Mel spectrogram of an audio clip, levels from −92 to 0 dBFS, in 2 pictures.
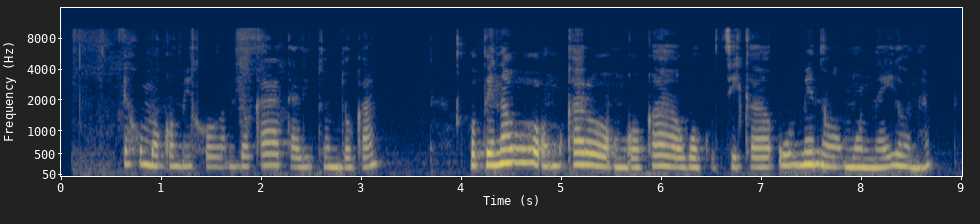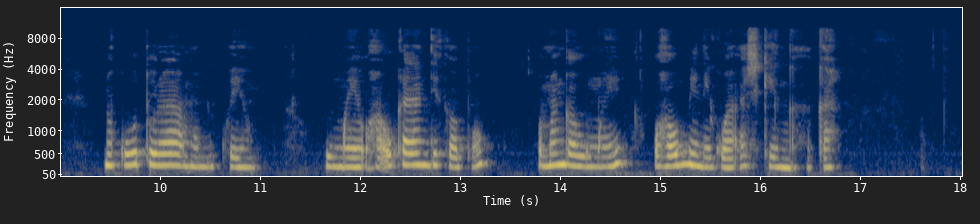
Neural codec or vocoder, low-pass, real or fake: vocoder, 22.05 kHz, 80 mel bands, Vocos; 9.9 kHz; fake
